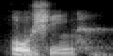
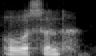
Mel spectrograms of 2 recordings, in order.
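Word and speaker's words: Oisín: I didn't know what name it was, and I downloaded the PDF of the book to find out that the spelling was O-I-S-I for the N, and that is pronounced O-Sheen. It's not pronounced O-Sin, it's O-Sheen, O-Sheen.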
